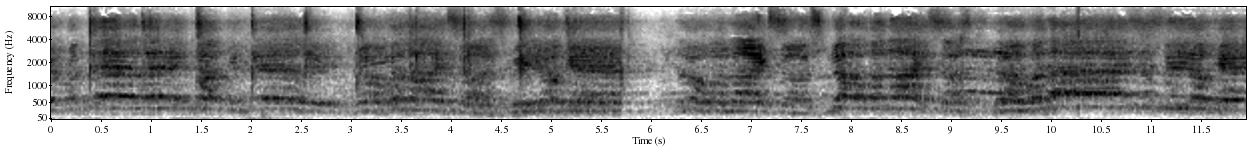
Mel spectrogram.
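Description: A large crowd of fans sings a rhythmic chant together, voices loud and sustained in unison, with sharp claps or drum hits punctuating the melody and a brief dip midway before the singing swells again.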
